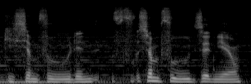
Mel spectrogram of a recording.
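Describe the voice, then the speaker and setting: A man's voice: medium pitch, steady tone, a little slow, soft background music. A man acting as game master, narrating a tabletop game in a casual, improvised way with informal banter.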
